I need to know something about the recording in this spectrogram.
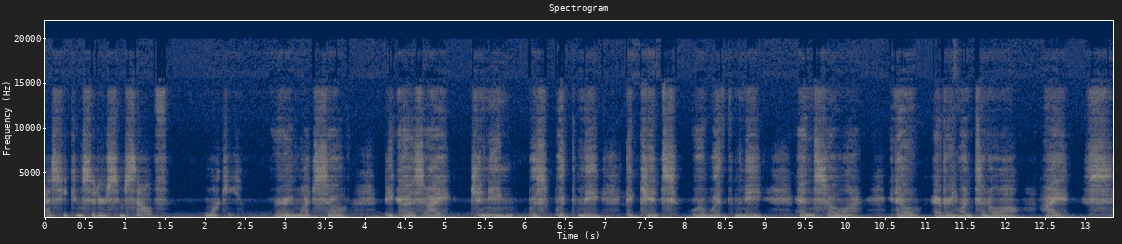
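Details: Man with aphasia after a stroke, still in recovery and coaxing words out; aphasia.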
